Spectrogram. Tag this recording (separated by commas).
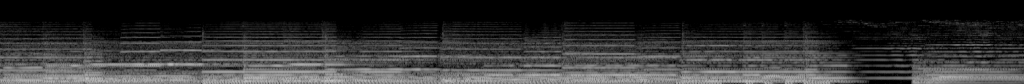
Sad music, Music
